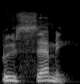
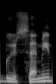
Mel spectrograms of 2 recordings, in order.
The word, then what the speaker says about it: Buscemi: And he said Buscemi. And I'm like, your name's been Steve Buscemi this whole time, and everybody pronounces it wrong?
